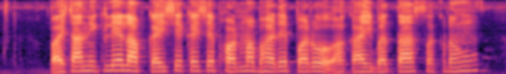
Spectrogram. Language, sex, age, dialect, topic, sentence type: Magahi, male, 25-30, Central/Standard, banking, question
